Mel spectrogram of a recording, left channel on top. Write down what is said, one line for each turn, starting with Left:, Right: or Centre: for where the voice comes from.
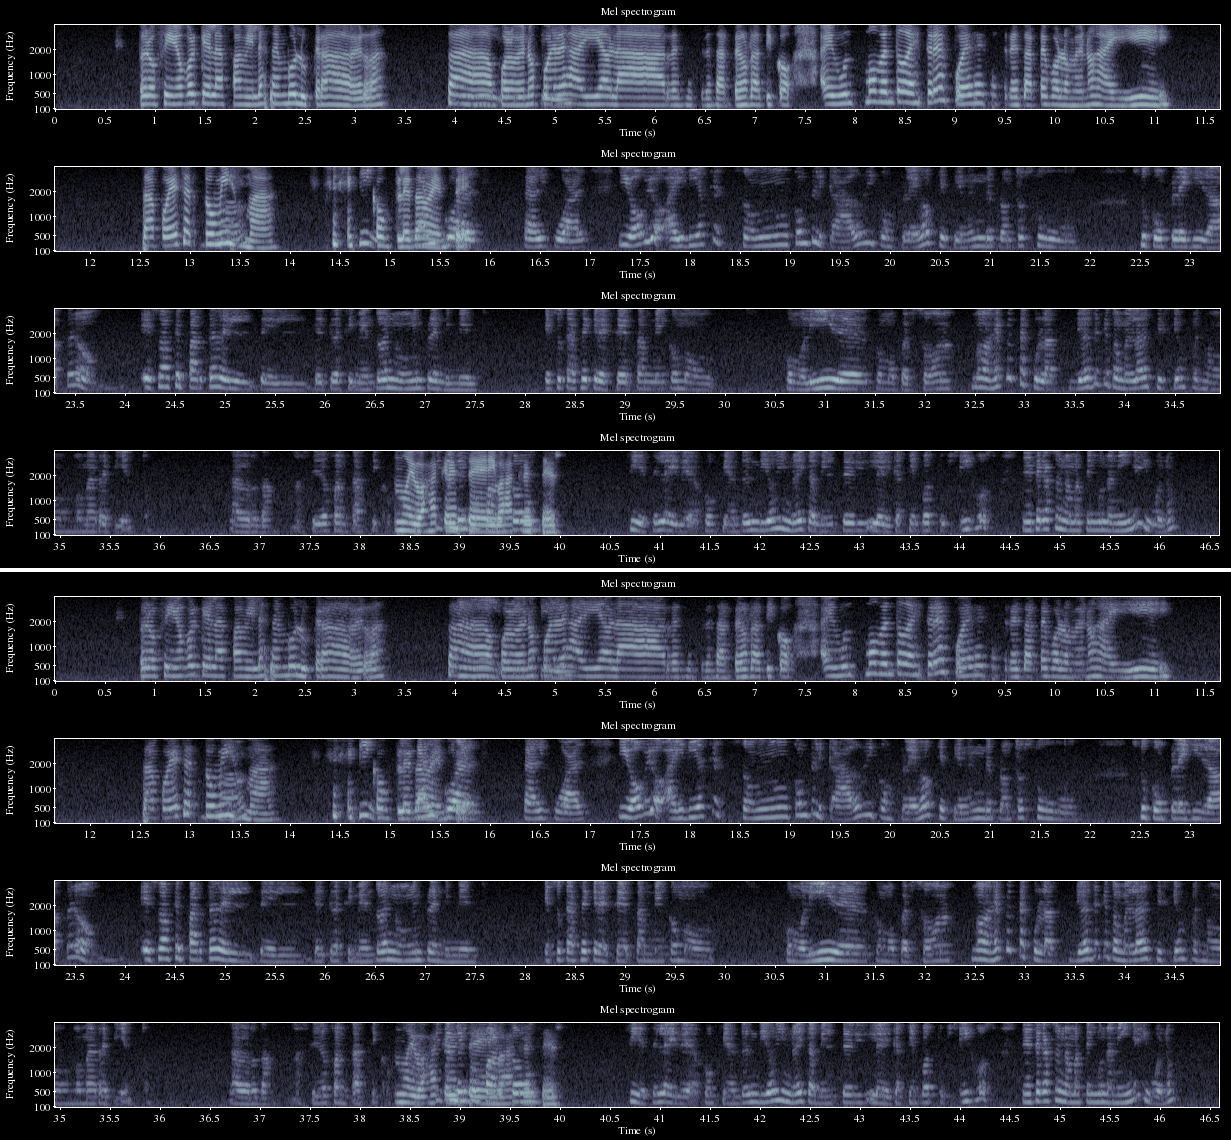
Left: Pero fino porque la familia está involucrada, ¿verdad? O sea,
Right: Sí,
Left: por lo
Right: sí,
Left: menos
Right: sí.
Left: puedes ahí hablar, desestresarte un ratico. En un momento de estrés puedes desestresarte por lo menos ahí. O sea, puedes ser tú
Right: Ajá.
Left: misma <laughs>
Right: Sí,
Left: completamente.
Right: tal cual, tal cual. Y obvio, hay días que son complicados y complejos, que tienen de pronto su, su complejidad, pero eso hace parte del, del, del crecimiento en un emprendimiento. Eso te hace crecer también como, como líder, como persona. No, es espectacular. Yo desde que tomé la decisión, pues no, no me arrepiento, la verdad. Ha sido fantástico.
Left: No, y vas a
Right: Y
Left: crecer,
Right: también comparto
Left: y vas a crecer.
Right: Sí, esa es la idea, confiando en Dios y no, y también te le dedicas tiempo a tus hijos. En este caso nada más tengo una niña y bueno,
